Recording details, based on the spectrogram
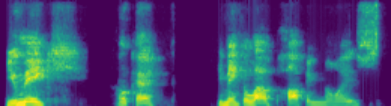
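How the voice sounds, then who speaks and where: A man acting as game master, describing scenes at an unhurried pace with pauses and ums on a live stream. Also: on the high side, animated, a bit bright, low-quality recording.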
